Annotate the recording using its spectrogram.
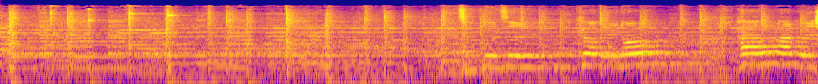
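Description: Live band playing a slow country song, with drums keeping a steady beat under bass and guitar. A woman's lead vocal comes in about halfway through.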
